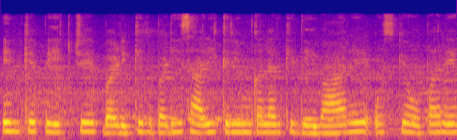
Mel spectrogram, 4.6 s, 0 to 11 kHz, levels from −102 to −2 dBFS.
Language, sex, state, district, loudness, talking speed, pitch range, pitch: Hindi, female, Bihar, Patna, -16 LUFS, 185 wpm, 190-210 Hz, 195 Hz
